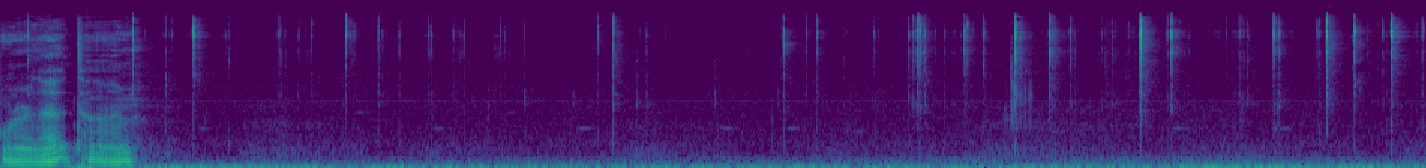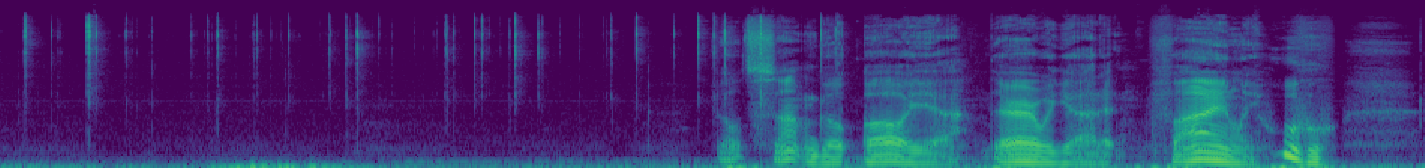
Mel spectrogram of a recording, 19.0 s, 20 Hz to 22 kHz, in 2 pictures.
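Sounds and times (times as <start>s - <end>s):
lock pick metallic clicks: 0.8s - 15.2s.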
